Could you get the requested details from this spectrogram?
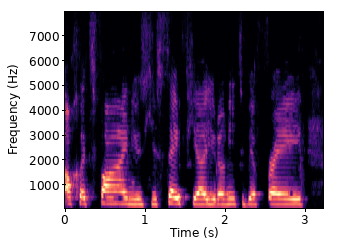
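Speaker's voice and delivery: ordinary delivery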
